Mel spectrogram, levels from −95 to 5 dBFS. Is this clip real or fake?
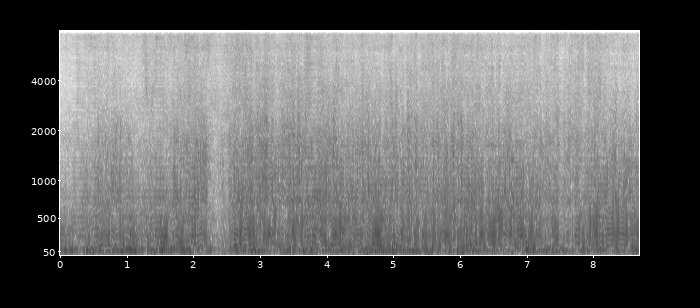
fake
